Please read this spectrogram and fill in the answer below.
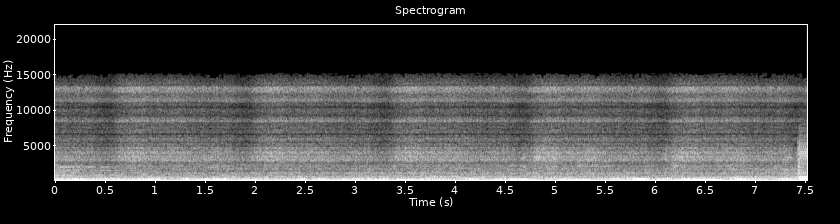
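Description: Steady low droning hum with a faint hiss above it, even throughout.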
